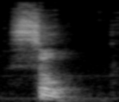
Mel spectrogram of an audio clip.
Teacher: So it's a unreleased velar stop.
